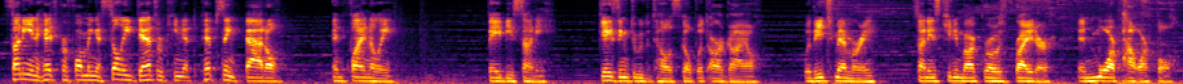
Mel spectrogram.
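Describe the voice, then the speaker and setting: A man's voice: mid-range voice, a little fast, a bit bright. A man reading a script as dramatic narration, with emphatic, suspenseful delivery. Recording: music behind the voice.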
